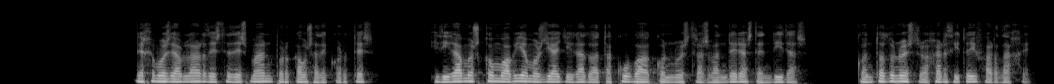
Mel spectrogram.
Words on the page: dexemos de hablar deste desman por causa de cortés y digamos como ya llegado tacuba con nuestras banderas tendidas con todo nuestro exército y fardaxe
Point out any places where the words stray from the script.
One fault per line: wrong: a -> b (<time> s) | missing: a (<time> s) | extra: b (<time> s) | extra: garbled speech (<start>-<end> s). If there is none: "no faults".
extra: hablamos (5.1 s)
